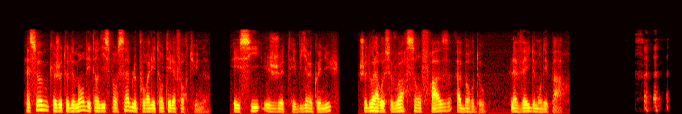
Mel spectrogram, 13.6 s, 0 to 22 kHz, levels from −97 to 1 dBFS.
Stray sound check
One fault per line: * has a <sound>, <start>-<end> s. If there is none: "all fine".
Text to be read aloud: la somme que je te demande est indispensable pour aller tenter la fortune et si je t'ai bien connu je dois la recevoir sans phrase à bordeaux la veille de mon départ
* has a laugh, 12.7-13.4 s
